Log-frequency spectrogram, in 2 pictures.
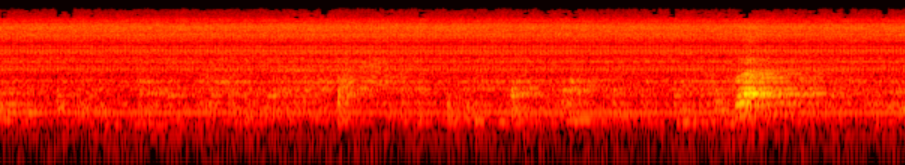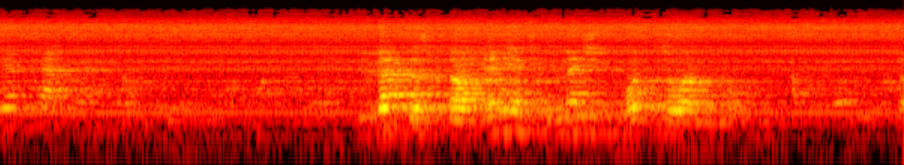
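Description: A woman speaks on a stage, heard from the audience in a large hall.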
